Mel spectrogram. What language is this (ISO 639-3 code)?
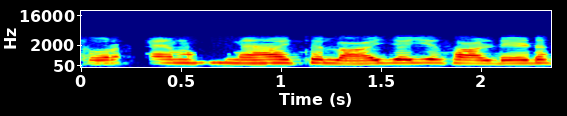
pan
